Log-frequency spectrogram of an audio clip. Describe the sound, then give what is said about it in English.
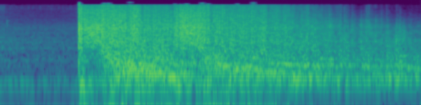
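Ukrainian Marines fire a military rocket salvo: a sudden loud blast opens into a sustained, roaring rush of noise that slowly fades over a few seconds. “Late afternoon, and Ukrainian Marines prepare a fresh salvo of rockets.”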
